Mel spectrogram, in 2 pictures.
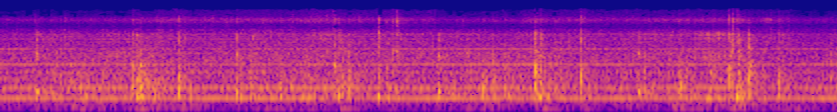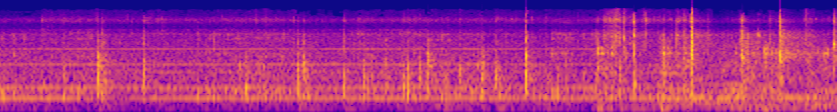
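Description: Shredder's rotating cutter discs chewing used steel oil filters. A steady motor whine runs under a constant irregular crackle of metal cracking and crunching. The crunching turns into a denser burst about nine seconds in as one filter is crushed and torn open.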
